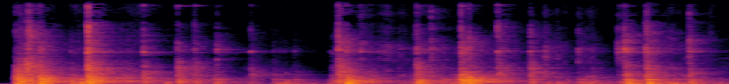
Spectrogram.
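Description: Metal tools clanking in a bathtub drain: a series of sharp knocks with a short ring as a steel tub drain extractor and a screwdriver are fitted together to tighten the new drain.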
